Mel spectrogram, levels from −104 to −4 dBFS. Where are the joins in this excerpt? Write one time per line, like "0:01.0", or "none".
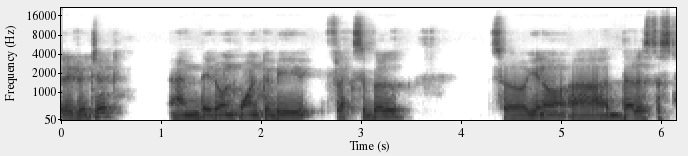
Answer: none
